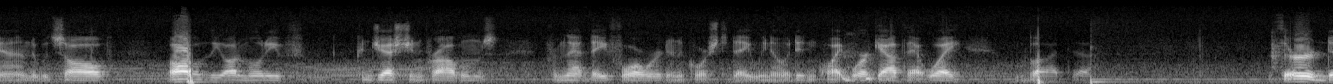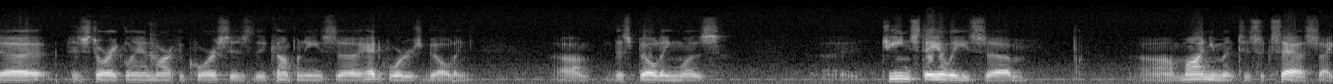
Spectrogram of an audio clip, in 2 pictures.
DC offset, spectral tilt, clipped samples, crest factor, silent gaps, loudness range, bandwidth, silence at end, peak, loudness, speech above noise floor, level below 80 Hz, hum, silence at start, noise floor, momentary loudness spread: under 0.1%; -6 dB/octave; under 0.1%; 16 dB; none; 6 LU; 16.5 kHz; 0 s; 0 dBFS; -15 LUFS; 23 dB; -42 dBFS; none; 0 s; -38 dBFS; 23 LU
